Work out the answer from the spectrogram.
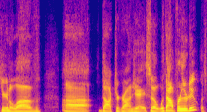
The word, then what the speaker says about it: Granger: Benjamin Granger. It looks like Granger, but he is Cajun and from Louisiana, and it's pronounced Granger.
